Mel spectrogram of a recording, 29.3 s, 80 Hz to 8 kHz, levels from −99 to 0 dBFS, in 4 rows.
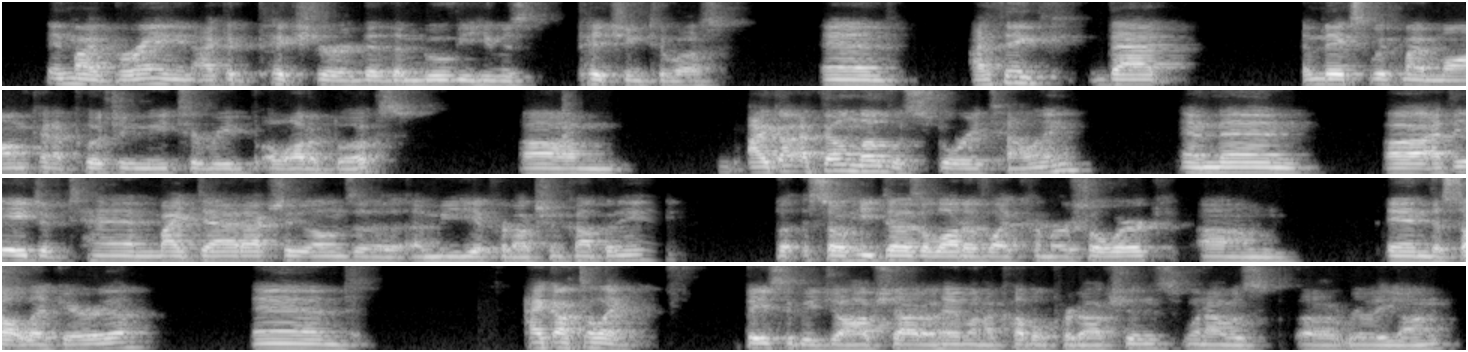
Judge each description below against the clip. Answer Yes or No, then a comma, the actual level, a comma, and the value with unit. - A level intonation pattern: Yes, narrow, 2.0 semitones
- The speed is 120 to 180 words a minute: No, average, 190 wpm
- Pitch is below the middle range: Yes, low, 125 Hz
